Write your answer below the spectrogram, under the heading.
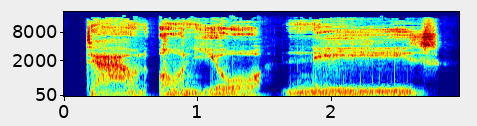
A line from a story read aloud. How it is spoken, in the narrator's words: growled the man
